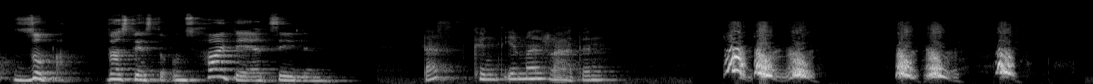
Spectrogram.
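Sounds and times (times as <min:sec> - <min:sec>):
speech: 0:00.1 - 0:03.4, 0:04.2 - 0:06.2
dog barking: 0:07.2 - 0:08.3, 0:08.9 - 0:10.3.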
